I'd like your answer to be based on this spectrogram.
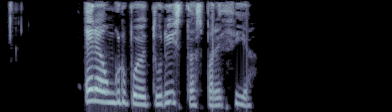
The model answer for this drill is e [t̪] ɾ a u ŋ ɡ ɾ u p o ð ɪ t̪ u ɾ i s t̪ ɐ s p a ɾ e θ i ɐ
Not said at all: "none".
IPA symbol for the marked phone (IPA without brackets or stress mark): none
